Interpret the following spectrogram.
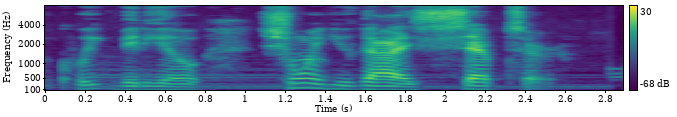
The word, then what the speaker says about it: Septor: watch and this is scepter and i hope i'm pronouncing it right i'm i'm pretty sure that's the way you say it accept and then tour at the end of it which i thought was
